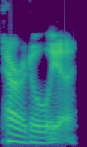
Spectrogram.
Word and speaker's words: pareidolia: You use the analogy to, I'm not sure I'm going to pronounce this correctly, pareidolia? – Pareidolia, yes.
